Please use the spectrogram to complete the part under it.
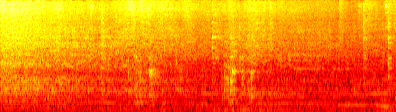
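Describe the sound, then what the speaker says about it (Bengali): Spice paste with a splash of water frying in a pan for pumpkin curry, a steady loud hiss and sizzle with occasional stirring scrapes, close up. "এবারে একটু জল দিয়ে মশলাটাকে কাটিয়ে নেব।"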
